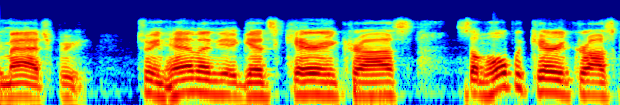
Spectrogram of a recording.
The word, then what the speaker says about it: Karrion Kross: It's Karrion Kross, but I think they call it Killer Cross.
